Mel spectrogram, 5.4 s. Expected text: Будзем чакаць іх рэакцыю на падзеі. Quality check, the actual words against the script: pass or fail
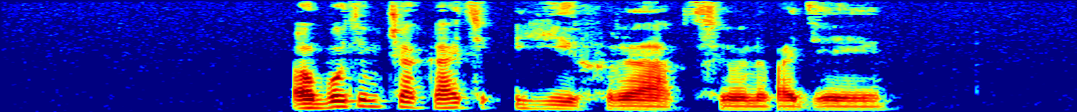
pass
